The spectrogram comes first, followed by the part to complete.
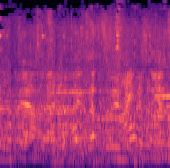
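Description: Several people talking at once: background crowd chatter with no single clear speaker.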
